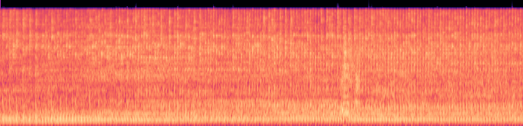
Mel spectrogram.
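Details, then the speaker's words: Maytag washing machine single-cylinder engine restarted after shutdown, running slow, about four uneven pops a second; owner thinks carburetor needs adjusting. "look there I guess I need to adjust the carb a little bit let me run this a little bit on the slow side there"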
